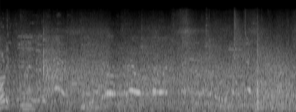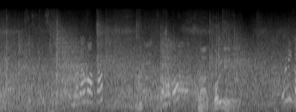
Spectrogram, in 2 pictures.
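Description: A crowd of spectators chatters and shouts in a large echoing arena.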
